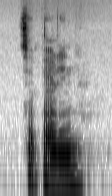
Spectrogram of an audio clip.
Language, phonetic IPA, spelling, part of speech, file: Polish, [t͡sɛˈpɛlʲĩn], cepelin, noun, LL-Q809 (pol)-cepelin.wav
